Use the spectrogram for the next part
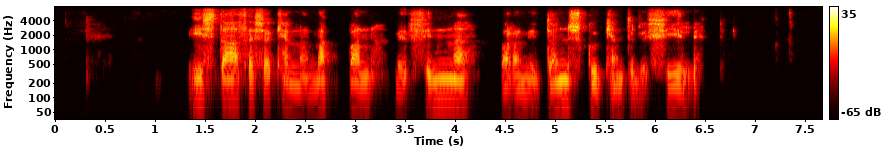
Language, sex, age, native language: Icelandic, male, 40-49, Icelandic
